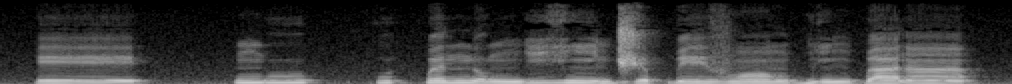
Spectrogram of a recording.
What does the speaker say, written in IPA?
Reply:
eː˨ | ŋu˦ | kʷɨ˧k͡pə˦no˨ŋi˦ ɣĩ˦˨d͡ʒə˧ ɓe˧vɔ̃˦˨ ɡ͡bĩ˧ɡ͡ba˧ɾã˦˨

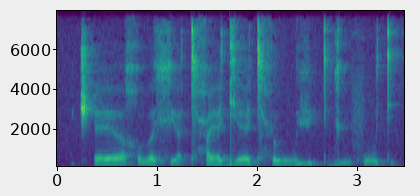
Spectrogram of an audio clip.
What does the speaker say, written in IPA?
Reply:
t͡ʃʼɛː˨ɐ̯χṵ˨ɐ̯ xʲa̰˨tʲħɛ˨dʲɛː˨tʲħuː˨ vʲə̰˦tʲɡʲṵ˨˦ fo̰˦tʲ

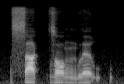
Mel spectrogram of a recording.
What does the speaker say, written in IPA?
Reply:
sa˨˩k̚zɔ˧˩ŋlə̰˧˨wʔ

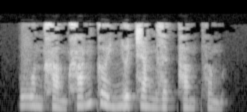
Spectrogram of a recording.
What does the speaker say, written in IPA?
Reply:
vo˨˩nxa˧˩m xa˨˦ŋkəː˨˩jɲɨ̰˧˨ə̯t͡ɕa˨˩ŋ zɛ˨˩k̚ha˨˩mt̪ʰə˧˩˨m

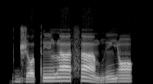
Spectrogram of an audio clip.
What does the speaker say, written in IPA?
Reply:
d͡ʒɔ˧tĩ˦ lã˦sã˦˨bĩ˨˦jɔ̃˦

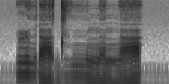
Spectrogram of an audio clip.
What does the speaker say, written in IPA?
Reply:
ɭɨ˥˨ɾa˨˩ dʱʉː˥˨nɐ˨˩ na˩˥

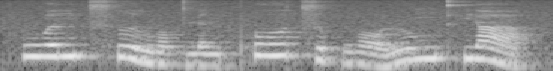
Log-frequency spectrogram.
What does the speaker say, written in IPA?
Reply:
wə˥nt͡sʰɹ̩˥˩lwɔ˩t̪ɥɛ˩n pʰo˥ʊ̯t͡sɹ̩˨pwɔ˨˩ ɻʊ˥ŋt̪ʰjä˥˩

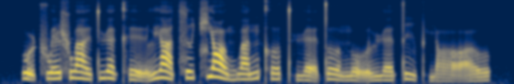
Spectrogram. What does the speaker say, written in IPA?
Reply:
ṵ˨˩ʈ͡ʂwe˦ɪ̯ ʂwa˥˧ɪ̯t̪ɥɛ˥˩kʰḛ˨˩ɪ̯ ljä˥˩t͡sɹ̩˥ t͡ɕjɑ˥˩ʊ̯mwa˧˥nkʰɤ˧˥ t̪ʰɥɛ̰˨˩t̪ɤ˥˩ n̪o̰˨˩ʊ̯lɥɛ˧˥t̪i˥˩pʰjɑ̰˨˩˦ʊ̯

